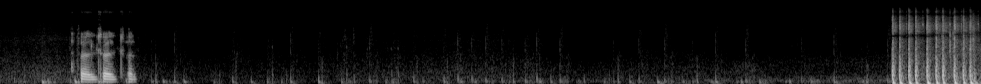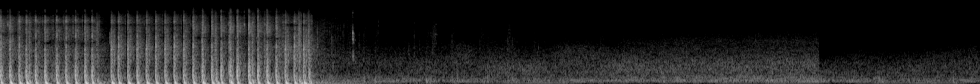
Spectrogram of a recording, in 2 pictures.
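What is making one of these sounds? Footsteps thud on wooden floors and stairs.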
